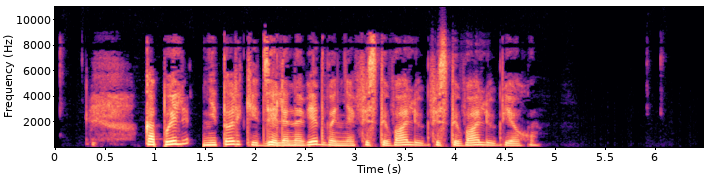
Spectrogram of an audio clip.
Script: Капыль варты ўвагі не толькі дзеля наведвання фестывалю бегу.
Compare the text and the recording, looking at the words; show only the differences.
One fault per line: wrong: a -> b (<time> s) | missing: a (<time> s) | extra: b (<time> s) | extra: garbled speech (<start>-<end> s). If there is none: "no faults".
missing: варты ўвагі (1.3 s)
extra: фестывалю (3.8 s)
